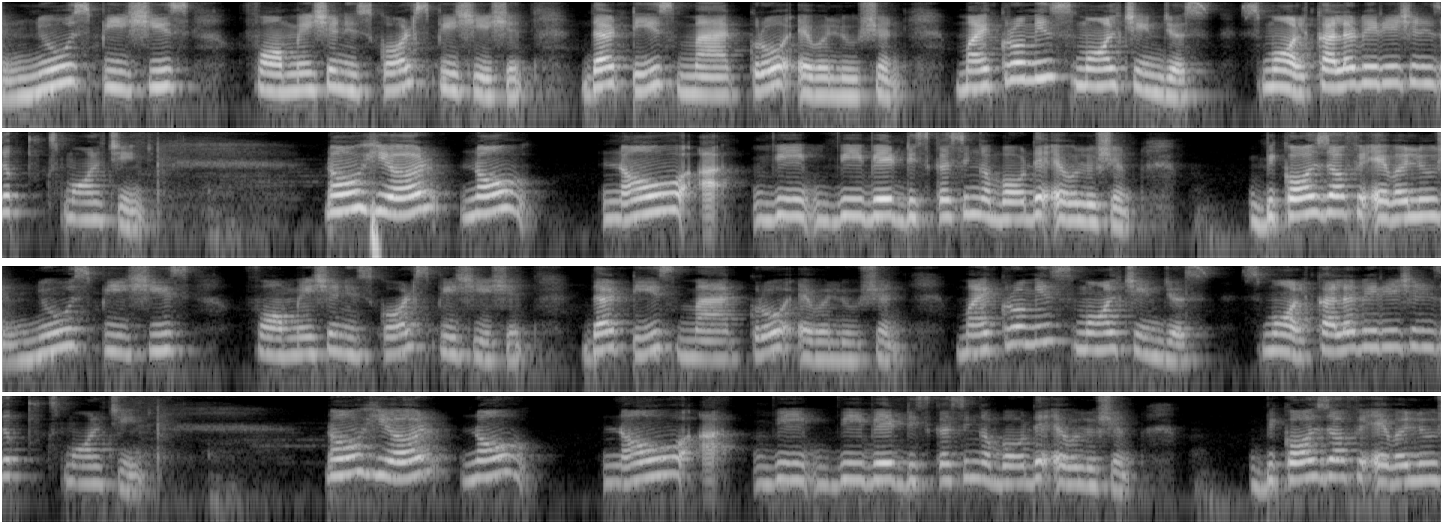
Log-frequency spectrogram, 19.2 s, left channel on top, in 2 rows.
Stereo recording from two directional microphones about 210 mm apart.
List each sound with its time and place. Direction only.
0.2 s a woman's voice: 40° left (ahead or behind)
11.7 s a woman's voice: 40° left (ahead or behind)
